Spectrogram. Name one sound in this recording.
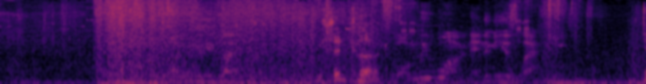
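Gunfire and explosions crack and boom from a video game.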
